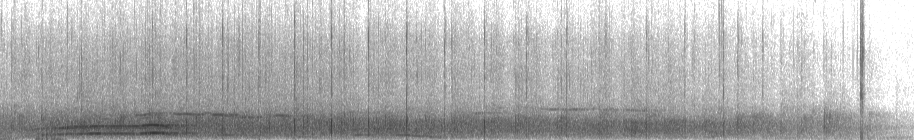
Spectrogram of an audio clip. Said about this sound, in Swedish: Kan vi inte ge kören en liten så här applåd igen?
